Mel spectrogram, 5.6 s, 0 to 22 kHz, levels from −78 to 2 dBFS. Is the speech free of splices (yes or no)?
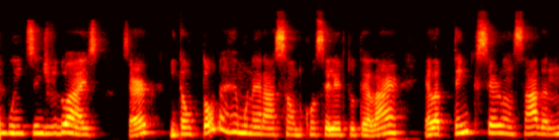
yes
